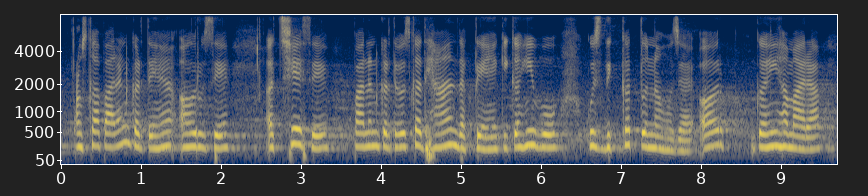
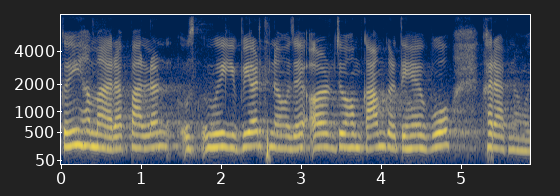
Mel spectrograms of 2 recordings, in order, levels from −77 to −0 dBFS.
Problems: constant background noise, continuous background conversations, echo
